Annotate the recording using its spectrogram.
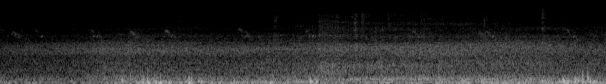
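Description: Steady low outdoor rumble, typical of distant traffic, with wind noise on the microphone.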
